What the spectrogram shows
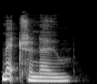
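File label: "metronome", English, British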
